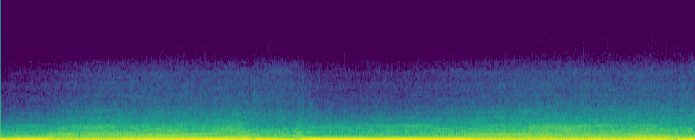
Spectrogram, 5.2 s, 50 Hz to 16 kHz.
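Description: Honda Civic EG6's VTEC four-cylinder engine, heard from inside the cabin, pulling hard under acceleration. Its pitch climbs, drops sharply at an upshift about two seconds in, climbs again, and drops at another shift near the end.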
